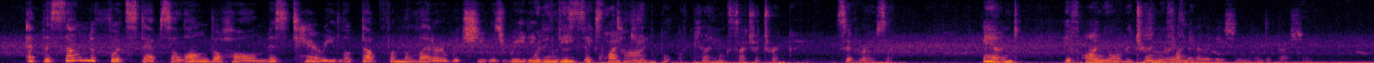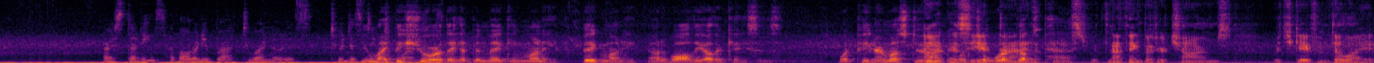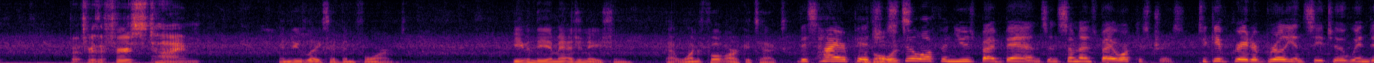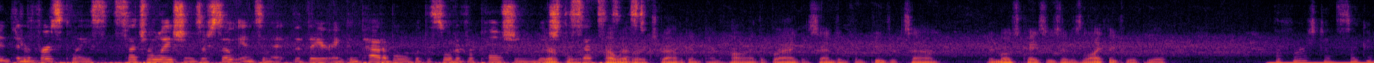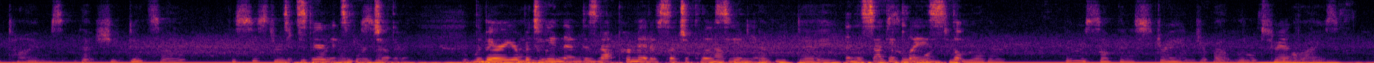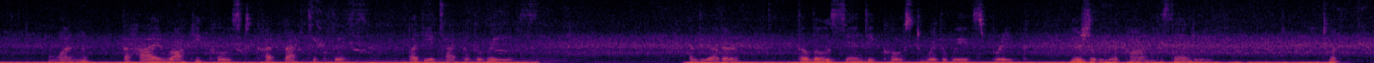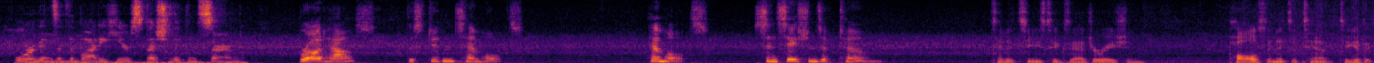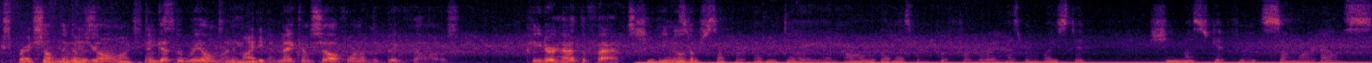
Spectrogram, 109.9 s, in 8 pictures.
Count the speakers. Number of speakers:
10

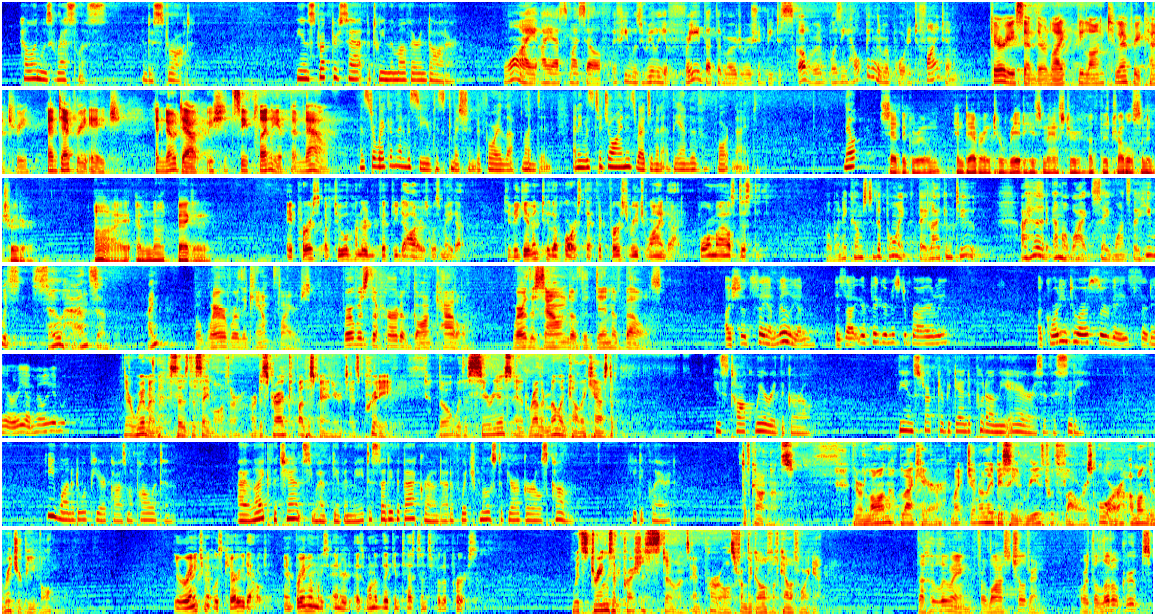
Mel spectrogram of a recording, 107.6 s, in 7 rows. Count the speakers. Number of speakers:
10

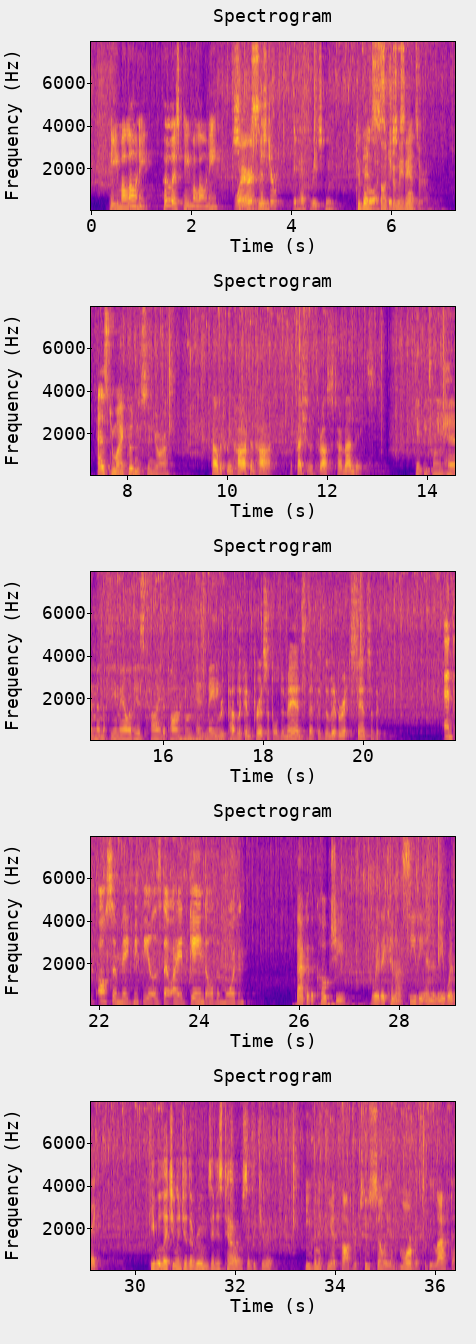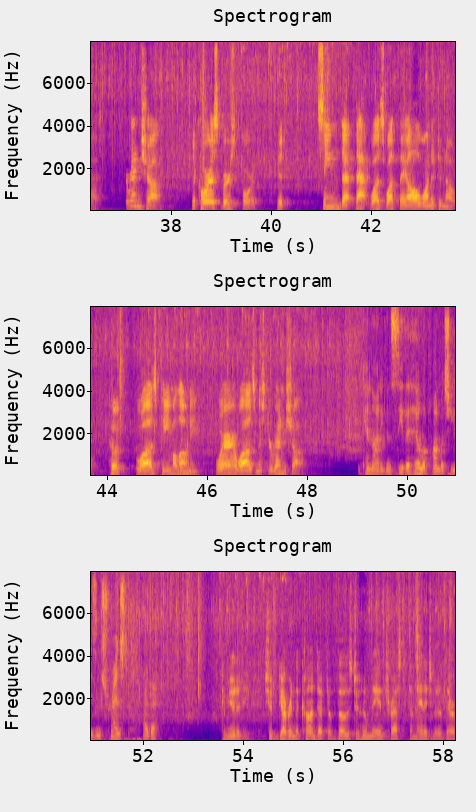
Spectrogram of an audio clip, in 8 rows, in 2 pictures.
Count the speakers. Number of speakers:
10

